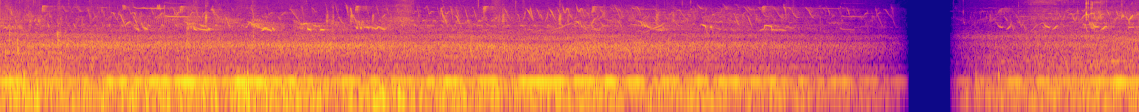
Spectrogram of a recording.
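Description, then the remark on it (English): Yellow warbler song amid a busy chorus of other birds, bright repeated chirps over a steady low rumble and shuffling walking noise, with a brief dropout near the end. “Yellow warblers.”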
